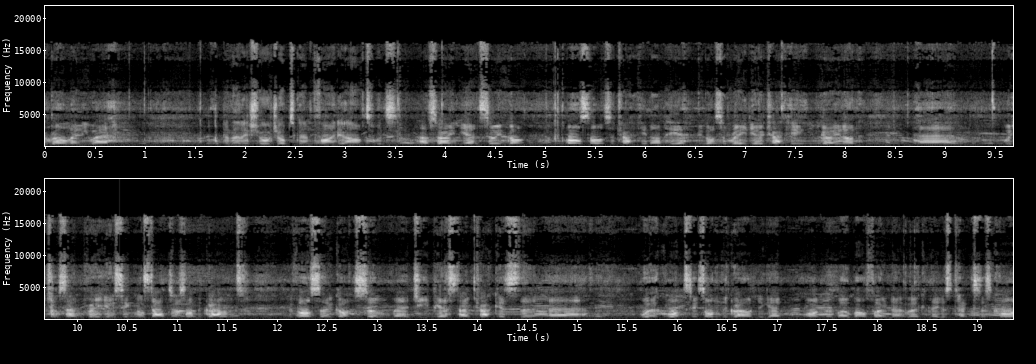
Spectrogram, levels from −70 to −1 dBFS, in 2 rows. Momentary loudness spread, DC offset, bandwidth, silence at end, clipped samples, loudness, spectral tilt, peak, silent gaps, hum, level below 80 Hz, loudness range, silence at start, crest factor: 13 LU; under 0.1%; 17 kHz; 0 s; under 0.1%; -19 LUFS; 4 dB/octave; 0 dBFS; none; none; -86 dBFS; 5 LU; 0 s; 22 dB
